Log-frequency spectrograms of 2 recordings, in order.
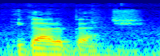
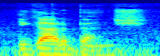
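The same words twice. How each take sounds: The two takes are said the same way.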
